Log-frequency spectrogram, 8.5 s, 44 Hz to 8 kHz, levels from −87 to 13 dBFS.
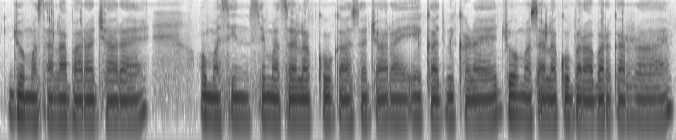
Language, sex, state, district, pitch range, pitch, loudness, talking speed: Hindi, male, Chhattisgarh, Sukma, 100-110 Hz, 105 Hz, -17 LUFS, 190 wpm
